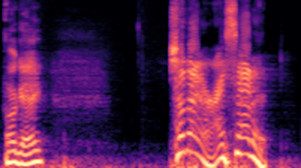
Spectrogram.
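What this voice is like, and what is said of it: Imitates another person's voice. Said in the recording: “my Mark Levin imitation.”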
